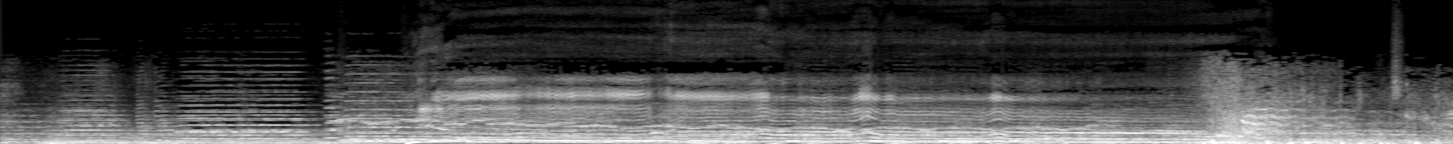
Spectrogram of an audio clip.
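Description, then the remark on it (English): A man's voice lets out a long, loud, sustained scream imitating Luke's anguished cry from Star Wars, wavering in pitch and rising into a harsher, strained burst near the end. “So let's listen to some listeners that sent in their screams, their Luke screams.”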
